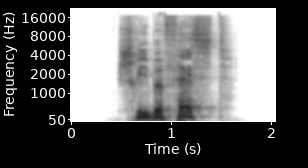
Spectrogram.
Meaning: first/third-person singular subjunctive II of festschreiben
- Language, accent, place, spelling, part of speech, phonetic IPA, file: German, Germany, Berlin, schriebe fest, verb, [ˌʃʁiːbə ˈfɛst], De-schriebe fest.ogg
